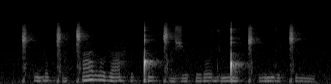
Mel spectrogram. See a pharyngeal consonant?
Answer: no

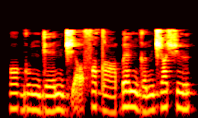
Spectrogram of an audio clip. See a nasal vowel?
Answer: no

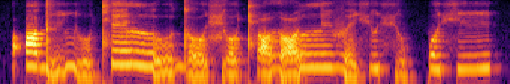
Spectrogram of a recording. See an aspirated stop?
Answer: yes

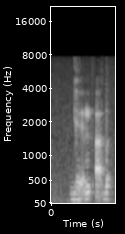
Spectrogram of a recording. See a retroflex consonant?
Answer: no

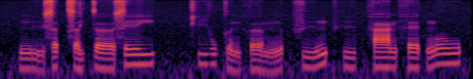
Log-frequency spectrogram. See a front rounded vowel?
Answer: yes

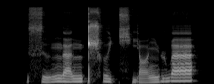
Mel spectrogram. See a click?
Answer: no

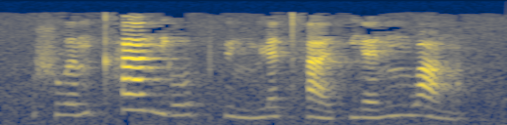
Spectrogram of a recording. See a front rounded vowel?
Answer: yes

